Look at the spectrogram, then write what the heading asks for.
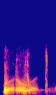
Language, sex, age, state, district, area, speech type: Gujarati, male, 18-30, Gujarat, Ahmedabad, urban, conversation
